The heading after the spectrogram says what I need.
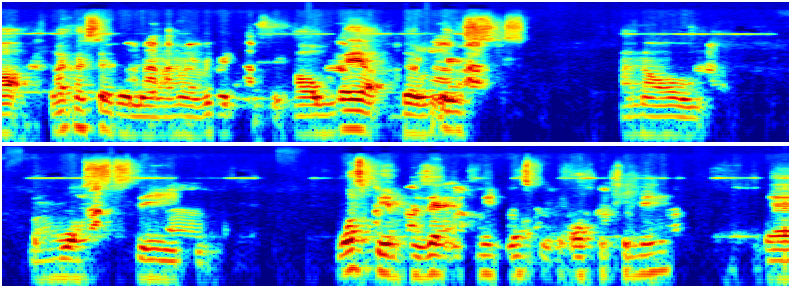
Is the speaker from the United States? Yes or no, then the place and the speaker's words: no; Swindon, South West England, United Kingdom; I do back my hometown. Of course I do. But I've never really followed Swindon Town as such.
